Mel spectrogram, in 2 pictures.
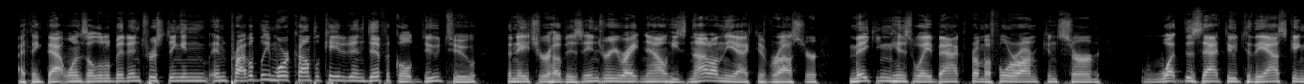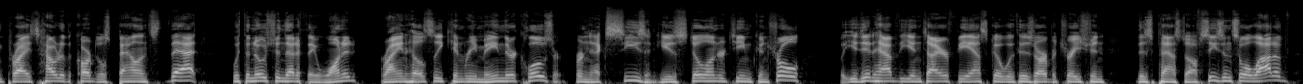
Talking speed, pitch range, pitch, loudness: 210 wpm, 120-150 Hz, 130 Hz, -24 LUFS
